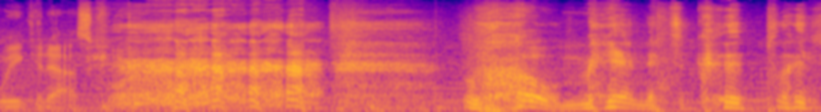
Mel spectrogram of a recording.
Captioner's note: laughs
